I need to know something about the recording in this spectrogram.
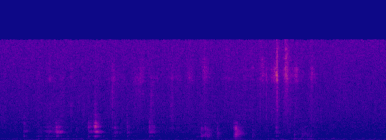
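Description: Knitting needles click and tap softly against each other.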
